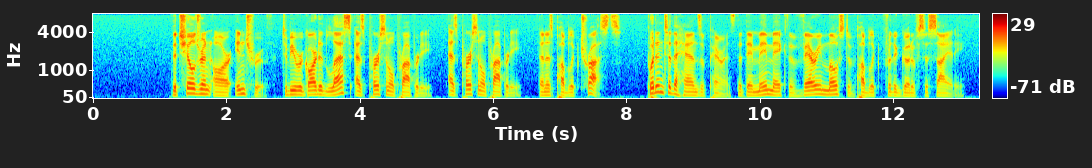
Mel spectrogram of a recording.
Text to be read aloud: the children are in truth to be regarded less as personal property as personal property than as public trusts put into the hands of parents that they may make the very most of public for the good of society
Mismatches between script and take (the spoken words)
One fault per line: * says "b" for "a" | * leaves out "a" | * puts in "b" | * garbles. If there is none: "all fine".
all fine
